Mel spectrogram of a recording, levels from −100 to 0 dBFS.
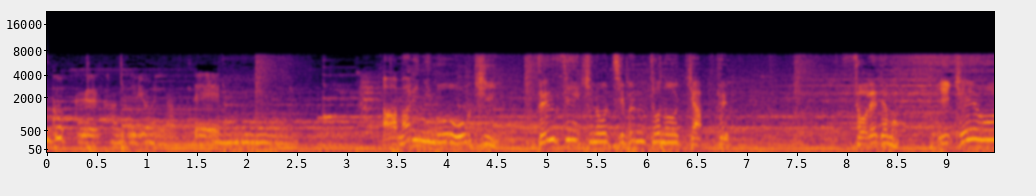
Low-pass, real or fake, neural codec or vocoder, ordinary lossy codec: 7.2 kHz; fake; vocoder, 22.05 kHz, 80 mel bands, Vocos; none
